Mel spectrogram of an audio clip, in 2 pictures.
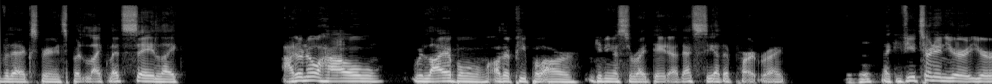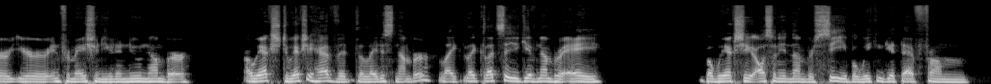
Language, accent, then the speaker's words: English; United States; I'm American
